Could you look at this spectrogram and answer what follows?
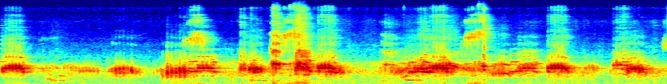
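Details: Greater sandhill crane chicks from the Colorado high country give rough, purring trilled calls in bursts about every second, mid-pitched and buzzy with a few sharper high notes. They keep this call until almost spring, before their voices deepen.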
